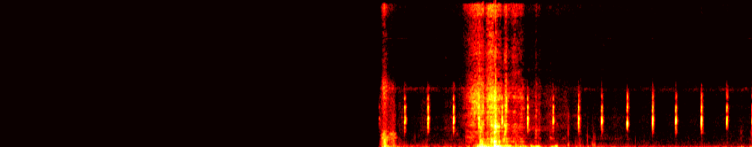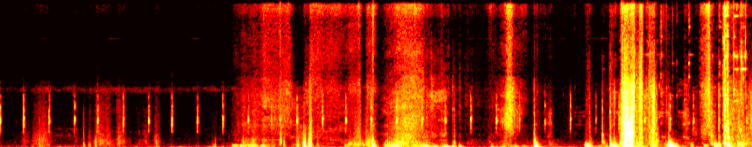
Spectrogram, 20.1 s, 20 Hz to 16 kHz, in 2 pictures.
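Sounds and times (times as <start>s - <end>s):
dashboard warning ticking: 5.3s - 20.0s
short rustle: 18.2s - 20.0s.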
